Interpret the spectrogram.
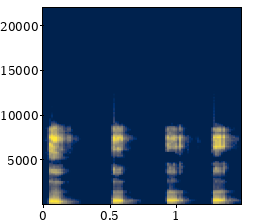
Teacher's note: Alors, c'est un coup de glotte, on dit un coup de glotte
